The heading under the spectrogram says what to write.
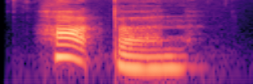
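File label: "heartburn", British English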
